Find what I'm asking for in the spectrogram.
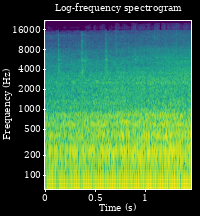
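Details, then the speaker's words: Goldstar 12,000 BTU window air conditioner from about 2004-2005, after fan motor replacement for bad bearings and cleaning: even low hum, soft steady whoosh, no grinding or bearing rumble; much quieter than before, normal running. "hopefully this gets it back you know you sit back working again long toes it's quiet vans quiet"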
